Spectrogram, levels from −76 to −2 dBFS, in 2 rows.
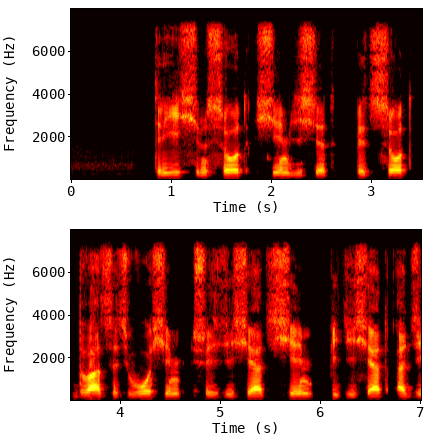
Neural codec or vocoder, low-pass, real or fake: none; 7.2 kHz; real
